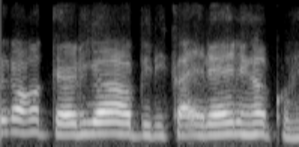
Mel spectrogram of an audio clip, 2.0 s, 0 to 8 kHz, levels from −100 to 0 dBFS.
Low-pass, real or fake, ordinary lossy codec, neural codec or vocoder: 7.2 kHz; fake; Opus, 32 kbps; codec, 24 kHz, 1 kbps, SNAC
